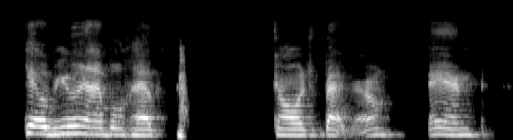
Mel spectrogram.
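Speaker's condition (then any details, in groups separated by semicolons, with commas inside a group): Cerebral palsy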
